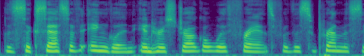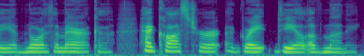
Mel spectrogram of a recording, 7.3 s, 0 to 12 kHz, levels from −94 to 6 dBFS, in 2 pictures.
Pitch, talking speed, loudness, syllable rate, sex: 200 Hz, 190 wpm, -20 LUFS, 5.0 syllables/s, female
